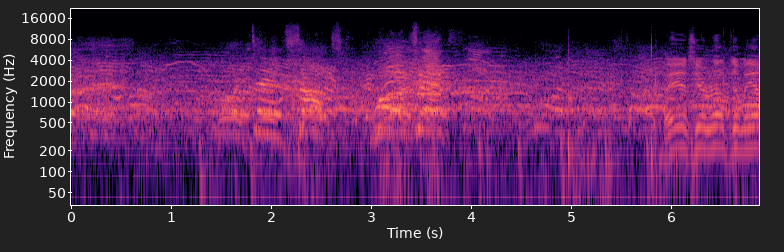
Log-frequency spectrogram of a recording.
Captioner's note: crowd cheering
